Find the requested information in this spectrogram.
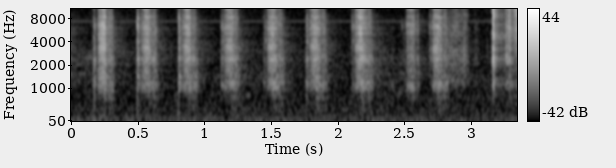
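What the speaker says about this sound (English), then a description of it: "you can click this and you'll have a clicky scroll wheel" Logitech G903 SE gaming mouse scroll wheel in clicky mode, a steady series of about a dozen crisp, close ratcheting clicks at an even pace, with no other sound.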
